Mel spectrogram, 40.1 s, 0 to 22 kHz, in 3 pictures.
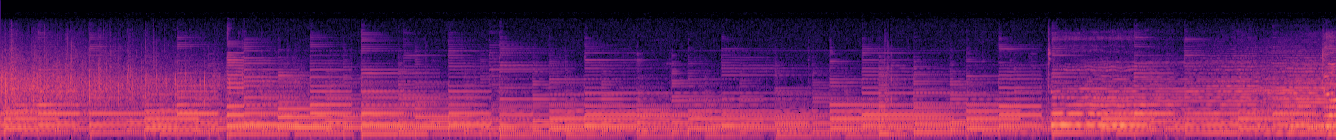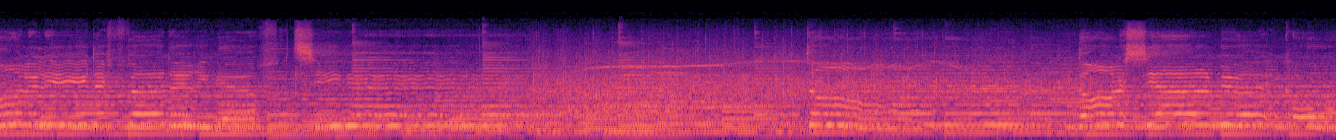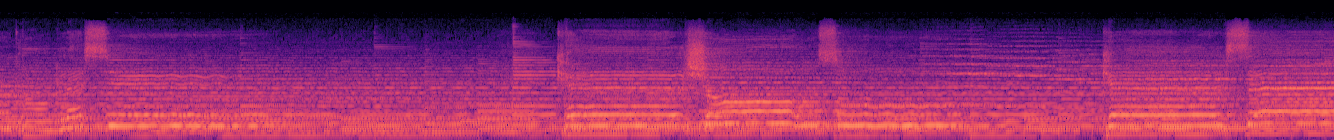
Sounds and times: Music: 0.0 - 40.0.

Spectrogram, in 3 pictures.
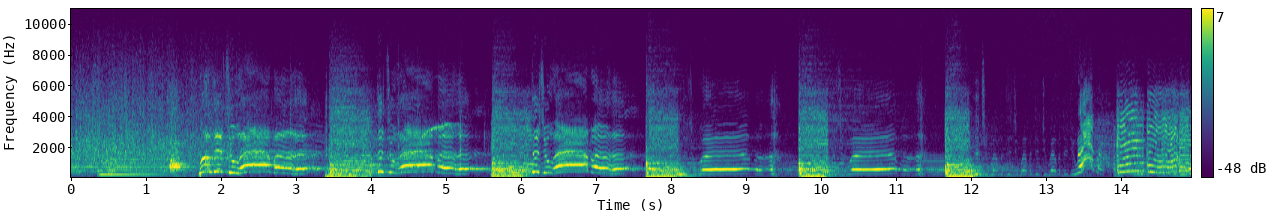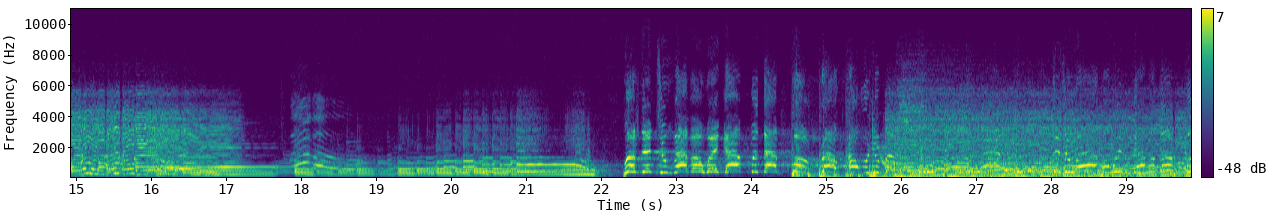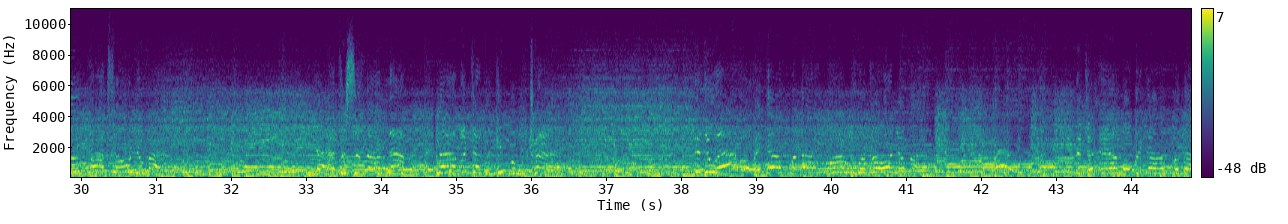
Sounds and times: Blues: 0.0 - 22.9, 24.4 - 44.8.

